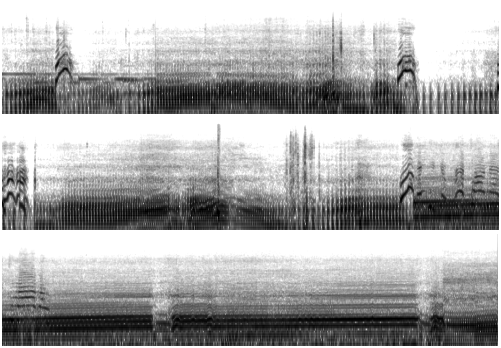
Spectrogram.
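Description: A motorcycle engine revs hard and roars as it accelerates, rising and falling in pitch.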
